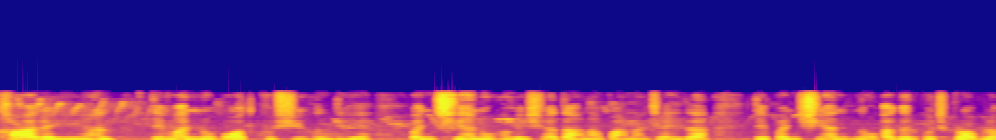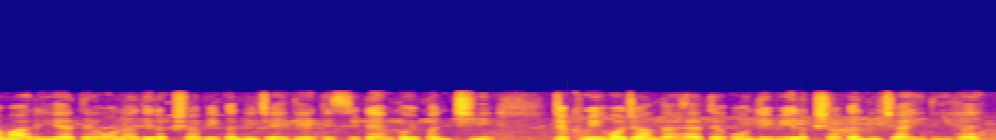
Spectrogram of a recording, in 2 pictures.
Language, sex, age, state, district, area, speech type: Punjabi, female, 45-60, Punjab, Jalandhar, urban, spontaneous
